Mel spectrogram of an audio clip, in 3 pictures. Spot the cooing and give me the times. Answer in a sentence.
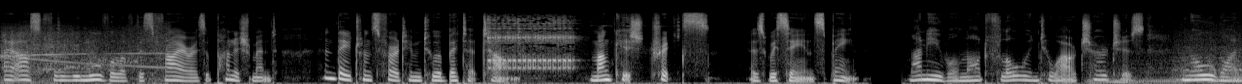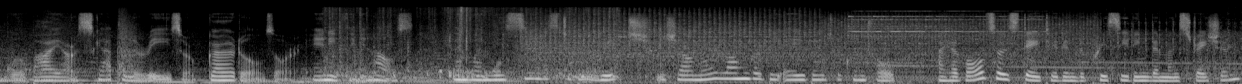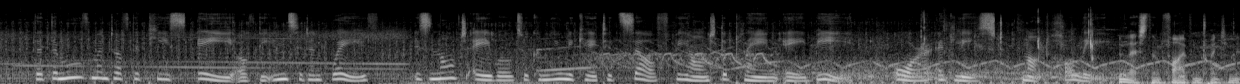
You can hear the cooing from 15.6 to 19.2 s and from 32.9 to 37.2 s.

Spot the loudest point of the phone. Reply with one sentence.
The volume of the phone peaks at 5 seconds.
